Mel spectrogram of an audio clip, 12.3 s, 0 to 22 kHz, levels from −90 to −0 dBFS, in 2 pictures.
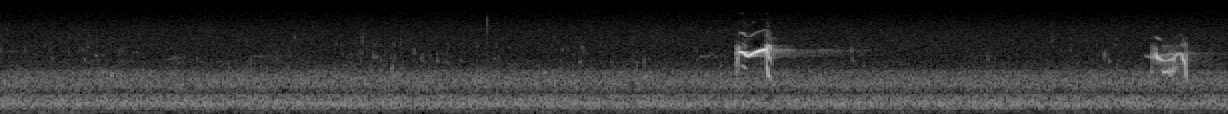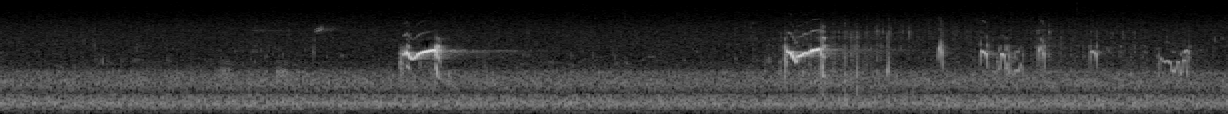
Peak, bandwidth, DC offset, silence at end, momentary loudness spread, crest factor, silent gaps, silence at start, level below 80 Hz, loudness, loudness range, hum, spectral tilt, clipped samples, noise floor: -6 dBFS; over 20 kHz; under 0.1%; 0.2 s; 30 LU; 22 dB; none; 3.65 s; -72 dBFS; -19 LUFS; 15 LU; none; -0.5 dB/octave; under 0.1%; -45 dBFS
